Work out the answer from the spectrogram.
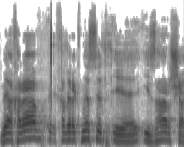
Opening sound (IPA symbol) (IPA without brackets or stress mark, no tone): v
